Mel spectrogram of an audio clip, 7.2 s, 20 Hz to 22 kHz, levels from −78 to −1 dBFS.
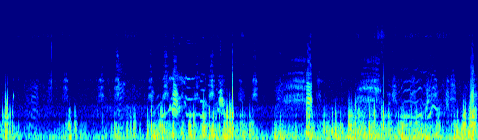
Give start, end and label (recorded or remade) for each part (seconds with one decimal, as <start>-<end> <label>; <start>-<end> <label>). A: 0.0-7.2 recorded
